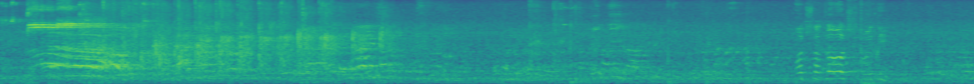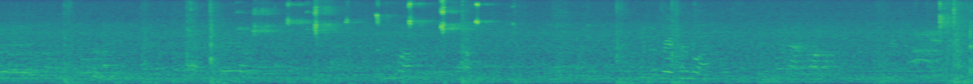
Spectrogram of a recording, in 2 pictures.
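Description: Sneakers squeak sharply on a wooden court, echoing in a large hall.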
